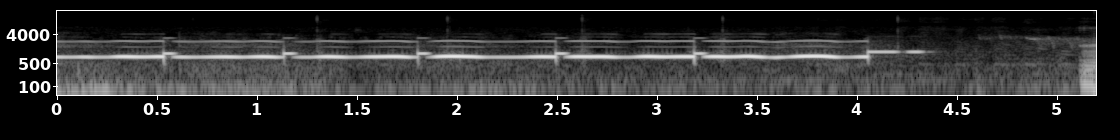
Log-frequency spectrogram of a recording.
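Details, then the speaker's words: Minelab GPX 6000 metal detector just after startup: steady high whistle with faint top note, short regular chirps about three per second; normal threshold tone. "over here is your high sensitivity you'll listen to the threshold"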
